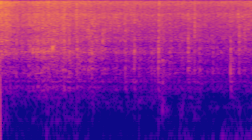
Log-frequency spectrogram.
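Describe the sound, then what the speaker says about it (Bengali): Chopped onion, ginger and garlic sizzle steadily in hot oil in a kadai in a home kitchen, a continuous bright crackling hiss with small pops and stirring, close and loud, with no talk. "কড়া তেল গরম হয়ে গেছে, এবার কুচিয়ে রাখা যে পেঁয়াজ আদা রসুন সব দিয়ে দেবো।"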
